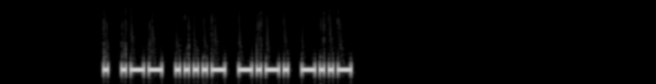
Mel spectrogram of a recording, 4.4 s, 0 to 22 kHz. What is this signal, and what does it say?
Morse code, heard as a keyed tone, about 40 wpm, 700 Hz. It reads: EW4CX
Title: DXCC-100 Call Signs - 5 Characters - Repeated 2x - 40wpm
